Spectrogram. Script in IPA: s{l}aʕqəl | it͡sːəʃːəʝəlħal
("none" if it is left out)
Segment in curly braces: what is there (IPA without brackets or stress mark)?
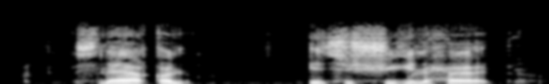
l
